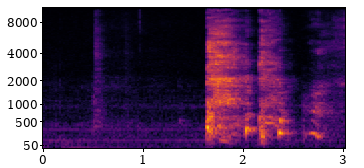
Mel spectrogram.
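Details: Adult woman still recovering from COVID-19, during a live art stream: a single loud cough burst followed by a short throat-clearing cough in a quiet room; lingering post-infection cough.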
